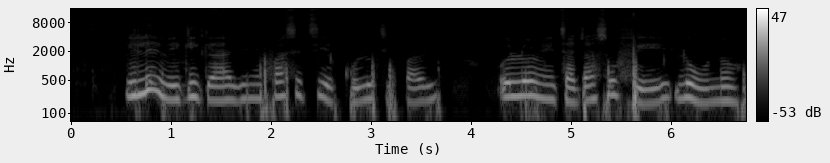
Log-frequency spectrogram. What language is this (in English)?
Yoruba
